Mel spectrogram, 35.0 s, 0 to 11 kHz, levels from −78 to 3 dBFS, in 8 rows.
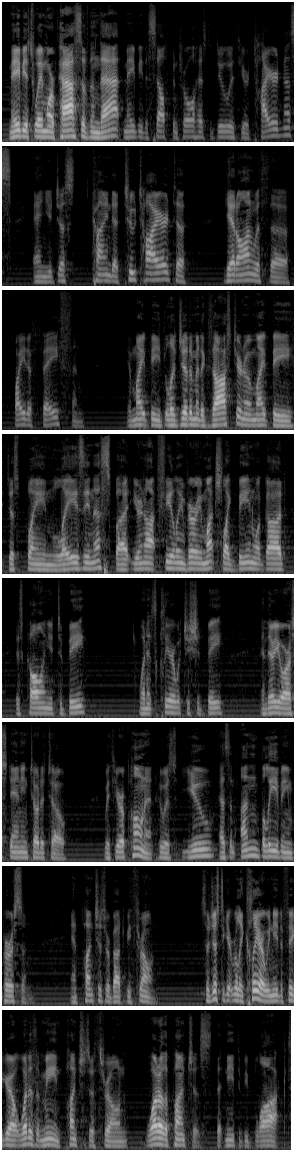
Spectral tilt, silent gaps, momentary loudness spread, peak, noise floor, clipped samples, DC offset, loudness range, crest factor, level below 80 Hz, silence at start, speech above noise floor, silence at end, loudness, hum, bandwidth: -5 dB/octave; none; 16 LU; -4 dBFS; -64 dBFS; under 0.1%; under 0.1%; 8 LU; 26 dB; -58 dBFS; 0.1 s; 35 dB; 0 s; -29 LUFS; none; 11 kHz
